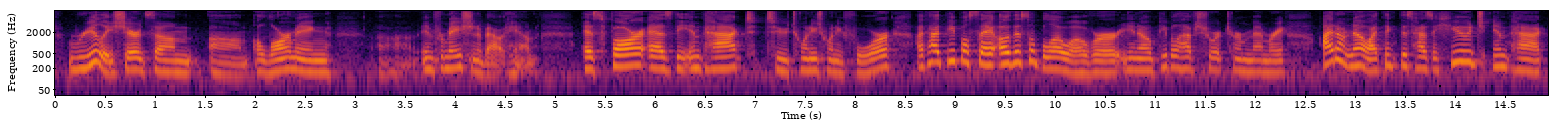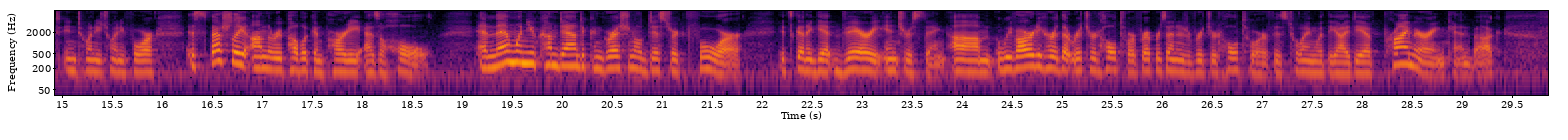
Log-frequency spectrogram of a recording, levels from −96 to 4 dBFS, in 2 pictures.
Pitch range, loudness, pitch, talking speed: 160-210 Hz, -27 LUFS, 180 Hz, 175 wpm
